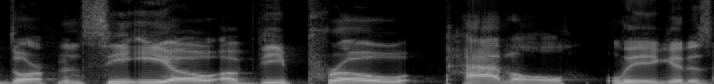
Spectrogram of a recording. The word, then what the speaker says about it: padel: CNBC Sport the podcast, it's pronounced paddle, not padel, and we've got the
